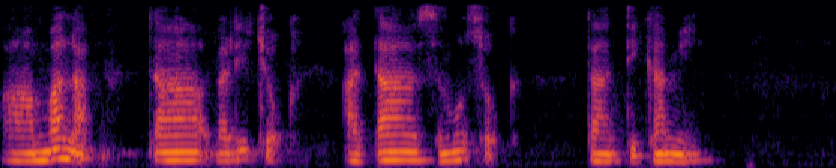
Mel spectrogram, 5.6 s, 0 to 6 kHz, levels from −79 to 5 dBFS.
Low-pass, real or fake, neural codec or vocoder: 5.4 kHz; fake; codec, 16 kHz, 4.8 kbps, FACodec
